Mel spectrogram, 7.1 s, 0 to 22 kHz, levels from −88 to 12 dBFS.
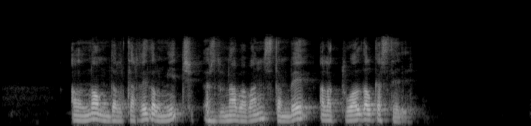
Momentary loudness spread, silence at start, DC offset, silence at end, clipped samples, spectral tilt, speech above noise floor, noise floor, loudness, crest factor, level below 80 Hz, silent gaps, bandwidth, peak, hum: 12 LU; 0.95 s; under 0.1%; 1.6 s; under 0.1%; -6.5 dB/octave; over 65 dB; under -90 dBFS; -26 LUFS; 22 dB; -66 dBFS; none; 8 kHz; -6 dBFS; none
